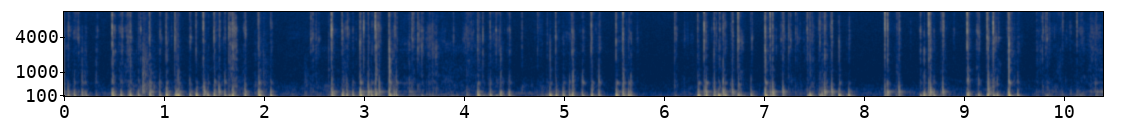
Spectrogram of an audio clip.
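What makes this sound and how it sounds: Both hands type with their fingertips on a thin, solid white Apple Magic Keyboard with an aluminum base and plastic keys. The result is a rapid, uneven stream of short, dull, low-pitched taps with almost no ring and little brightness, and a few brief pauses between bursts.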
